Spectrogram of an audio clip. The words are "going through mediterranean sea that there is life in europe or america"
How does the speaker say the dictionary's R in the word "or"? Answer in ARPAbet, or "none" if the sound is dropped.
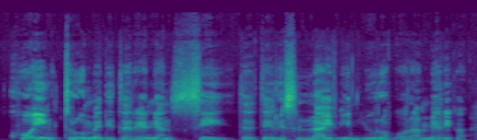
R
